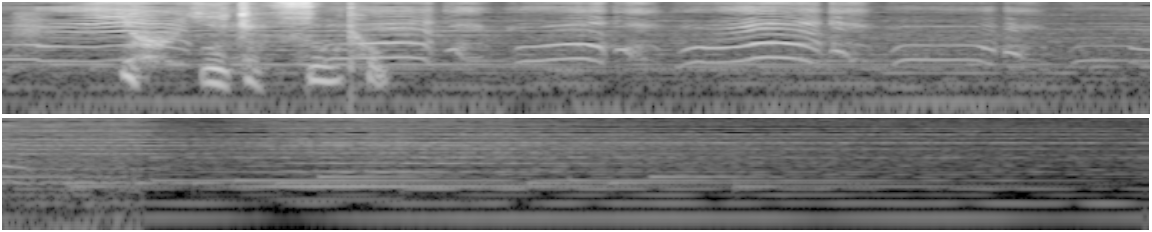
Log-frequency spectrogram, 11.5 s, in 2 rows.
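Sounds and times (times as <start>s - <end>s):
infant wailing: 0.0s - 6.2s
speech: 0.1s - 2.1s.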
